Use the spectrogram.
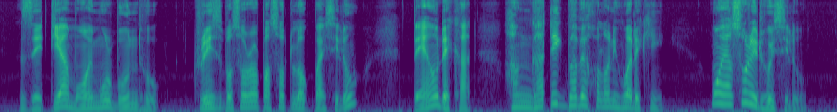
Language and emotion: Assamese, surprised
